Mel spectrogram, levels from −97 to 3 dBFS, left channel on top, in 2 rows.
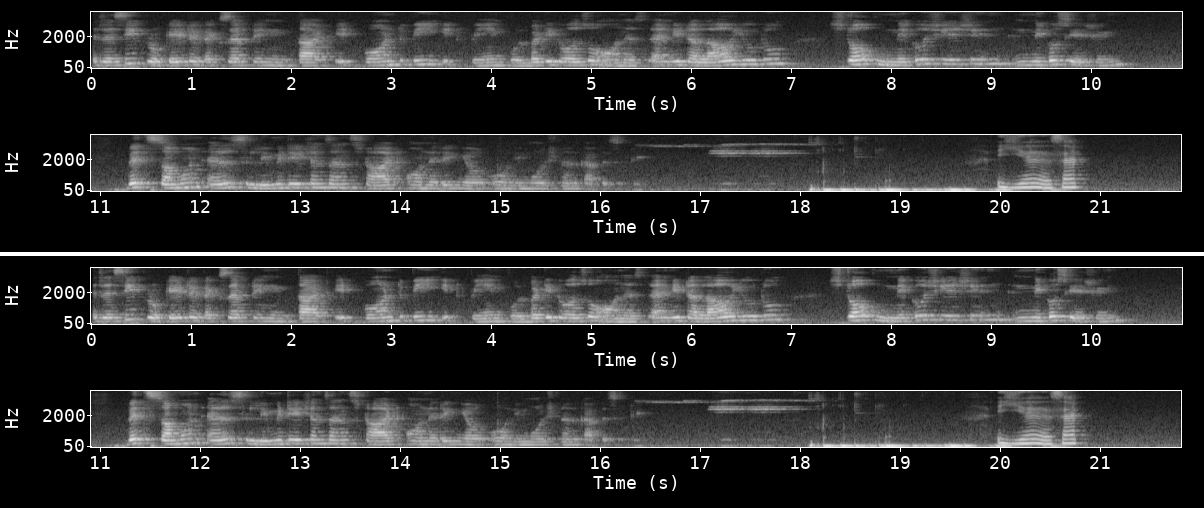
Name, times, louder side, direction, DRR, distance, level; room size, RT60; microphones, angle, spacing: voice 1, 0.0-7.0 7.4-10.4 11.2-18.0, equal, 80° right, 4.2 m, -25 dB
voice 2, 20.0-20.8, right 1 dB, 10° right, 0.4 m, -15 dB
9.1 x 4.3 x 4.7 m
head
